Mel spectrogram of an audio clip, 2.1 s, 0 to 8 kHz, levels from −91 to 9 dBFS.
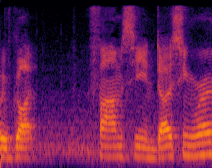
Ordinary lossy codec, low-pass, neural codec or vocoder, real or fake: MP3, 64 kbps; 7.2 kHz; none; real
